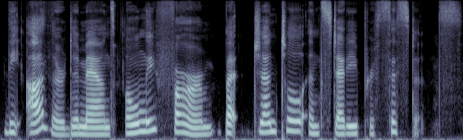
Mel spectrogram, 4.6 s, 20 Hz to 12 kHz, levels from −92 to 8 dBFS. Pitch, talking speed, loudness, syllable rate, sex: 205 Hz, 130 wpm, -18 LUFS, 4.8 syllables/s, female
